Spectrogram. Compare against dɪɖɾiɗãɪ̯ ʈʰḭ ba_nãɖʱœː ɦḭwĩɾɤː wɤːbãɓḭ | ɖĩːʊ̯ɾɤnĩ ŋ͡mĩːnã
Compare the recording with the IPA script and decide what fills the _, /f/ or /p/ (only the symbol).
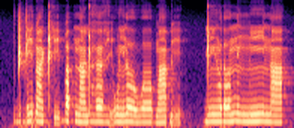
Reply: p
